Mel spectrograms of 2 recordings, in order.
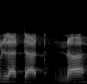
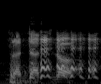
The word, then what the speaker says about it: Llandudno: This is the top 10 men through Llandudno for you. How did you say? I mispronounced it. Oh, Llandudno.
